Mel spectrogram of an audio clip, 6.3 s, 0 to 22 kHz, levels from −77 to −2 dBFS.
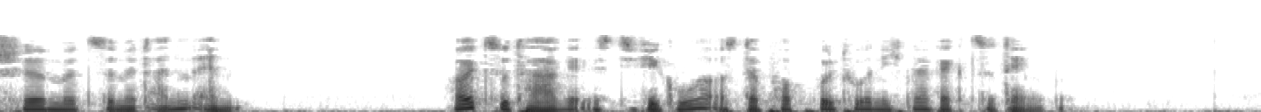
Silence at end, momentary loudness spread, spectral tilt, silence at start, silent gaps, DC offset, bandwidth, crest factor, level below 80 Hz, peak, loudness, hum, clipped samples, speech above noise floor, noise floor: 0.1 s; 8 LU; -9.5 dB/octave; 0 s; none; under 0.1%; 6 kHz; 20 dB; -36 dBFS; -6 dBFS; -25 LUFS; none; under 0.1%; 27 dB; -50 dBFS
